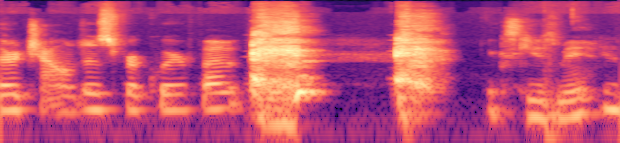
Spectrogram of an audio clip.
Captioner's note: coughing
